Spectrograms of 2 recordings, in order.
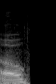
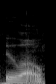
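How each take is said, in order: First: It is a plain o vowel with no glide. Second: It begins with a w glide before the vowel. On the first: "it's just pronounced as a o" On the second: "which actually was pronounced uo"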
